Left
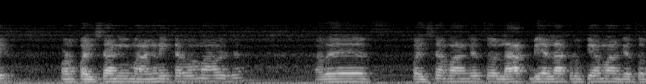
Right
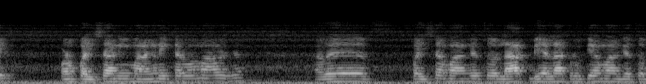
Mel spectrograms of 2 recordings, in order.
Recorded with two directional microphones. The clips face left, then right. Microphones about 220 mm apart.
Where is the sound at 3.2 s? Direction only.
30° left (ahead or behind).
